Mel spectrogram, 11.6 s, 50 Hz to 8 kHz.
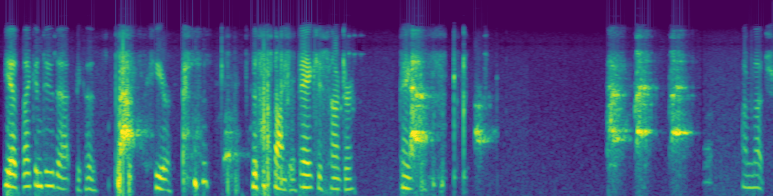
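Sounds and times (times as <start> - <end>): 
speech: 0.1 - 5.4, 6.0 - 6.8, 11.2 - 11.5
dog yelping: 1.8 - 2.3, 6.1 - 7.5, 9.1 - 10.6.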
